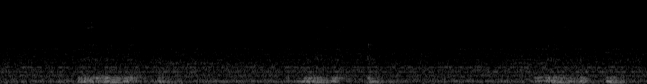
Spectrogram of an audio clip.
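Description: Soft, low snoring breaths about every two to three seconds over a steady heater hiss.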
